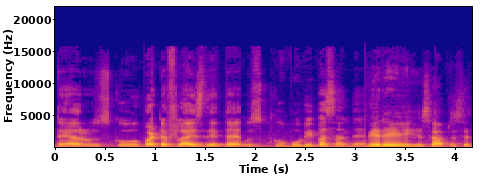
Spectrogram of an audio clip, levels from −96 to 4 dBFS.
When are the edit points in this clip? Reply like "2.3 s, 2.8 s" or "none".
0.8 s, 1.9 s, 3.1 s

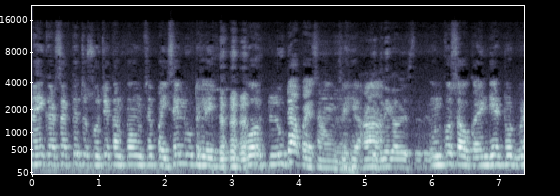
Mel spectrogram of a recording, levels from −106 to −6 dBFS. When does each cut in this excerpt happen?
none

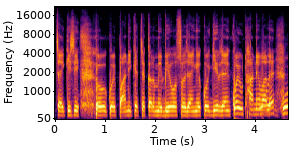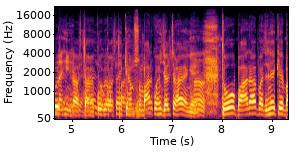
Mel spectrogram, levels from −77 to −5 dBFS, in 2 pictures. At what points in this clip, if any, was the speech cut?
5.5 s

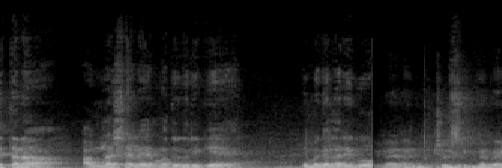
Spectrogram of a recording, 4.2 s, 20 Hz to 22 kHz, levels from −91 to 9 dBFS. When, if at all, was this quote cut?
3.2 s

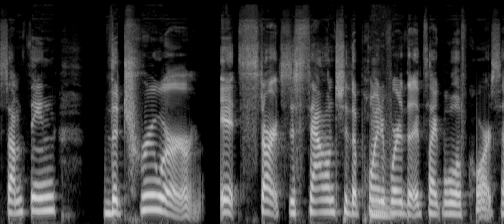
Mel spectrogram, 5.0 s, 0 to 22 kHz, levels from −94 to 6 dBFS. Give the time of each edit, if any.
none

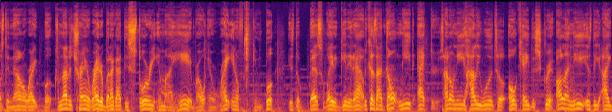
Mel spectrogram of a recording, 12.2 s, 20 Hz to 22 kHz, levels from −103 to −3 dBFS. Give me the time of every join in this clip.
1.0 s, 7.3 s, 11.1 s

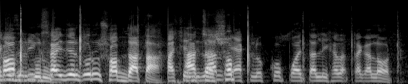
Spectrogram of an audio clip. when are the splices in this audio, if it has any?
2.4 s

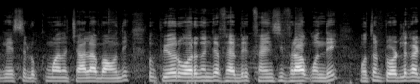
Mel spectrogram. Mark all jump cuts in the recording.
1.5 s

